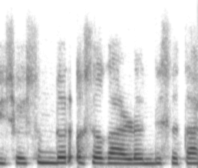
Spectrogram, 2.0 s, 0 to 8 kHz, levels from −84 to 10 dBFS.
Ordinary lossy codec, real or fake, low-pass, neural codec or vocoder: Opus, 16 kbps; real; 7.2 kHz; none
